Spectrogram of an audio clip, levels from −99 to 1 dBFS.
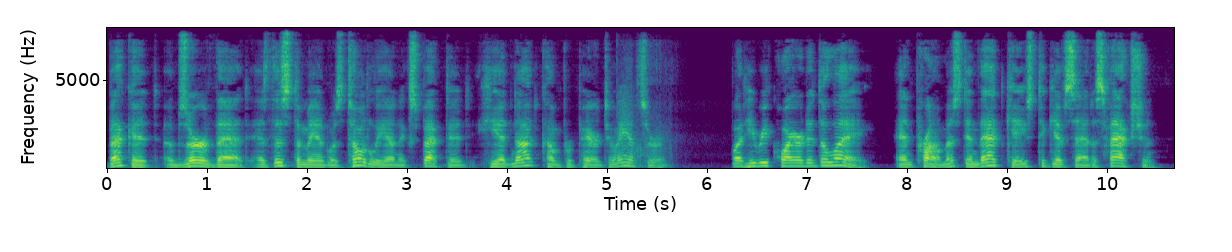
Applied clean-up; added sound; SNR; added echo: neural mask model DeepFilterNet 3.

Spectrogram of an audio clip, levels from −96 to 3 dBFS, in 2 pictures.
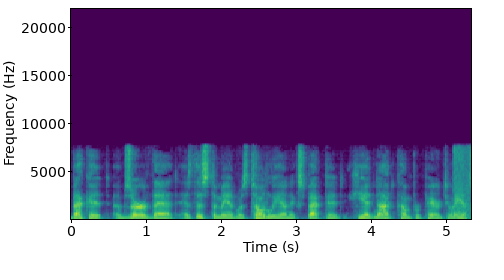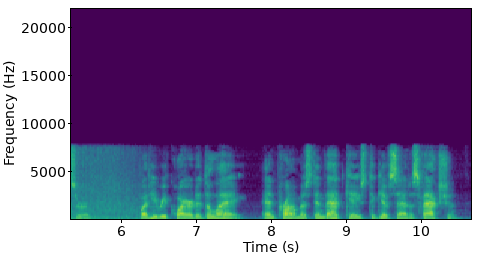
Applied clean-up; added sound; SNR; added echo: none; Boom; 17 dB; reverberation time 0.4 s.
